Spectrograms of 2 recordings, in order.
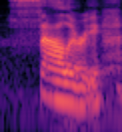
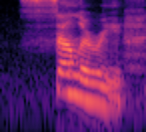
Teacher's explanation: open ah salary sound versus the word celery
